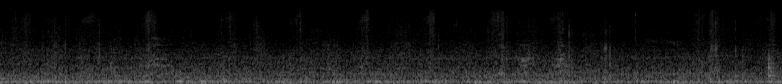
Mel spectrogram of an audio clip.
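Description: An eraser rubs across a chalkboard.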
